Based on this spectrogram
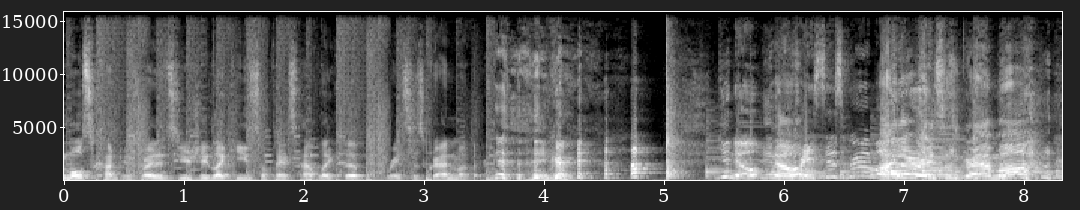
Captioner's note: laughs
